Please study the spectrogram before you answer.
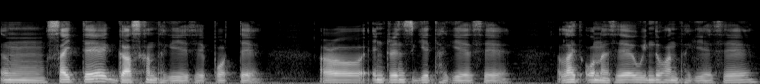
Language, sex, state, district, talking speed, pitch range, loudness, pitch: Nagamese, male, Nagaland, Kohima, 140 wpm, 90-105 Hz, -20 LUFS, 100 Hz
